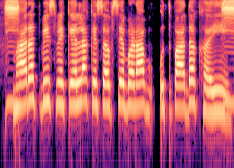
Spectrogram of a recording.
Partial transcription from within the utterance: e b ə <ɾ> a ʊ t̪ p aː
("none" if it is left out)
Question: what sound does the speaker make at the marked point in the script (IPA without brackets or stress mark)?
ɽ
